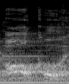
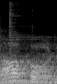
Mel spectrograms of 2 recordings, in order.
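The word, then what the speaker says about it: Alcorn: oh yeah this is all corn it's pronounced all corn all corn okay all corn sticking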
